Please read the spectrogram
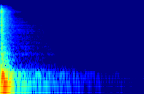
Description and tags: A very rock bass drum with more gain and pressure.
rock, drum, bass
